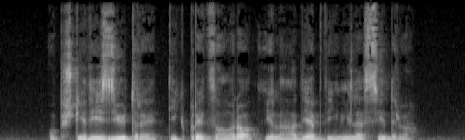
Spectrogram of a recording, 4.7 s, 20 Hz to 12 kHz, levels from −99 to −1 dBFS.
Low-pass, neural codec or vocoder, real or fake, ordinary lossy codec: none; codec, 24 kHz, 0.9 kbps, WavTokenizer, medium speech release version 1; fake; none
